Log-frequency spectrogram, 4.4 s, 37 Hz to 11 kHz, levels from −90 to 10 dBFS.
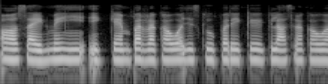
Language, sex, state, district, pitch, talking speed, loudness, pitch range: Hindi, female, Haryana, Rohtak, 195 Hz, 190 wpm, -18 LUFS, 190-195 Hz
